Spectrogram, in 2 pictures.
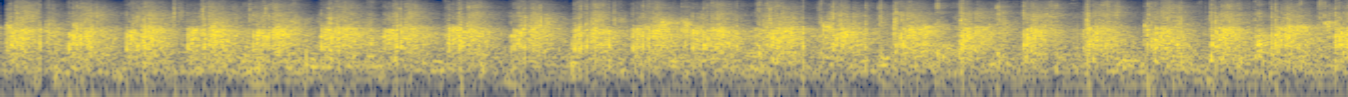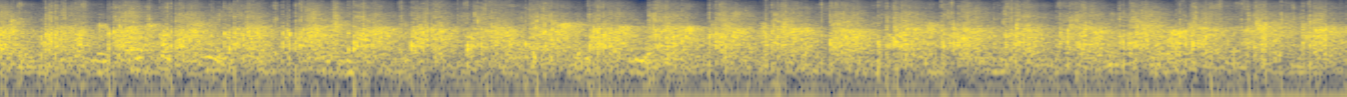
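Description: Audience applauding, clapping together in a steady rhythm of about three claps a second.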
